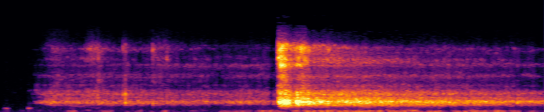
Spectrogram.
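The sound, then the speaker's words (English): A hissing, rushing noise builds for a couple of seconds, then a sudden loud blast of an explosion sound effect erupts and roars on steadily with crackling rumble, no voices present. “Let me just do the explosion right here.”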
